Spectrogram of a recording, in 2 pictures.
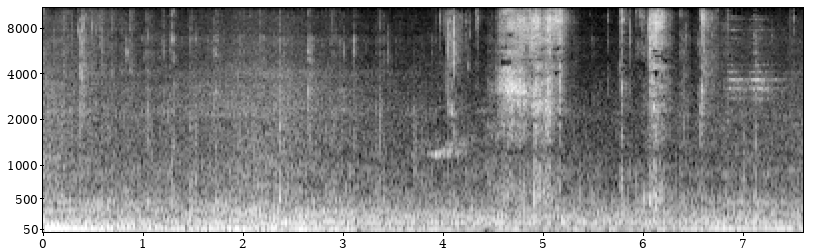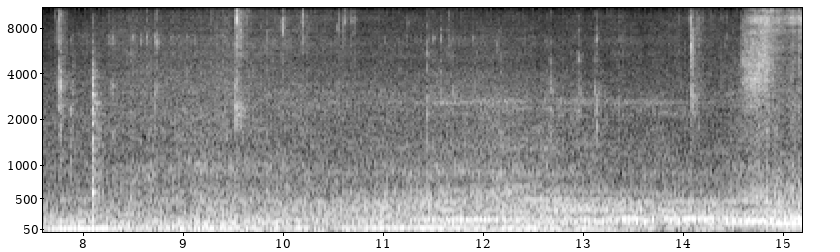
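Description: Close-up chewing of fried chicken meat: wet squishing mouth sounds and small clicks, with two brief rustles, about five seconds in and near the end.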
